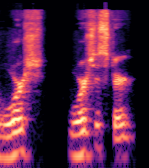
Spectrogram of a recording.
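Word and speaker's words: Worcester: Worester.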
